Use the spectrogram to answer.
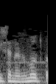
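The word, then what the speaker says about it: Senenmut: Senesmut. Yo no sé si lo digo bien. – Sí, Senesmut, perfectamente. Es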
